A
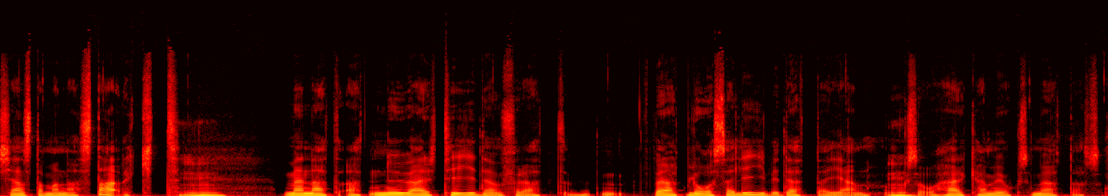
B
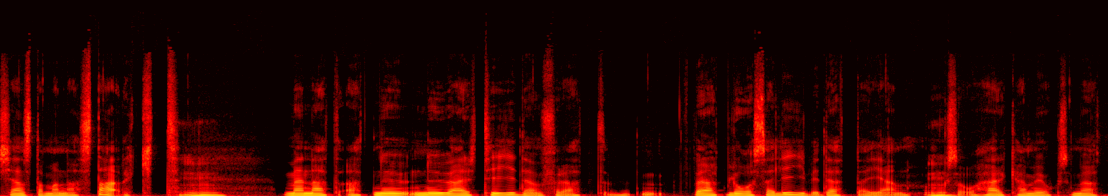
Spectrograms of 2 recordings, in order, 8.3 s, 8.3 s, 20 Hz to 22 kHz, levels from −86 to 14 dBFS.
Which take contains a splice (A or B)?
A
